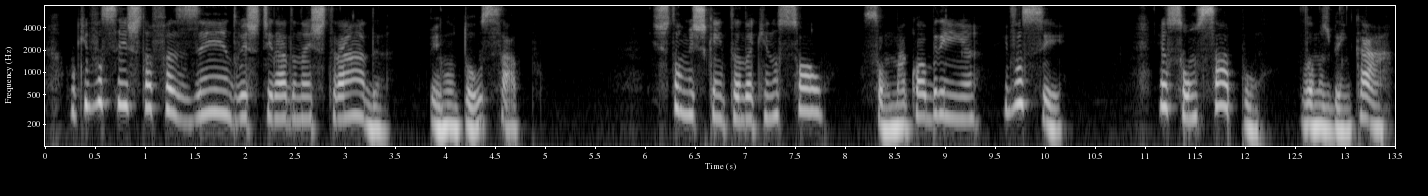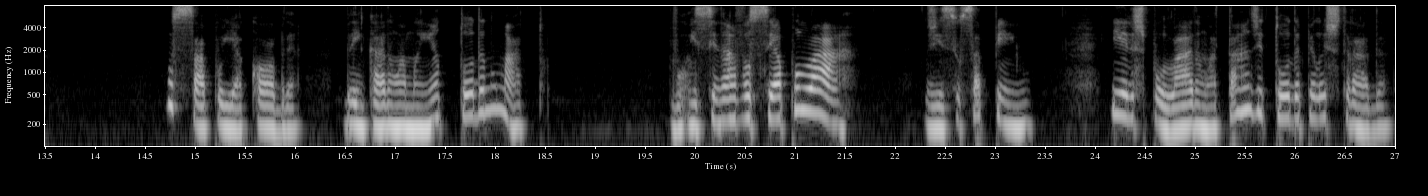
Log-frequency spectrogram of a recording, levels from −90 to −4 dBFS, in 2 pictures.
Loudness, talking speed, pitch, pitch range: -32 LUFS, 120 wpm, 225 Hz, 175-265 Hz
